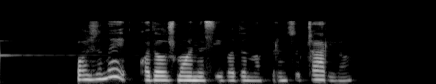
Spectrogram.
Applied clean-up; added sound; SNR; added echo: classical method log-MMSE.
